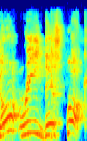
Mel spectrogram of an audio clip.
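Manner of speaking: very high, very slow, drawn-out delivery. Imitating Charlie Jones holding up a book on a panel: Charlie Jones impression. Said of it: "a Charlie Jones imitation".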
